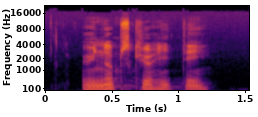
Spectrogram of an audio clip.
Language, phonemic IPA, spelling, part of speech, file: French, /ɔp.sky.ʁi.te/, obscurité, noun, Fr-obscurité.ogg
- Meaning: 1. darkness; dark 2. obscurity; unknown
